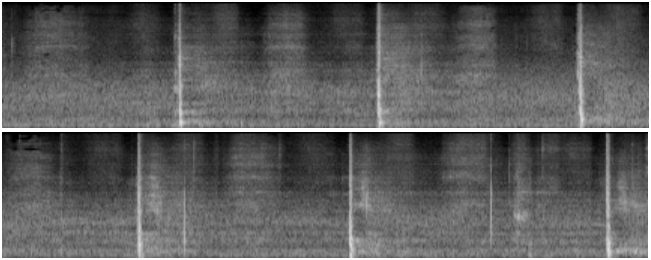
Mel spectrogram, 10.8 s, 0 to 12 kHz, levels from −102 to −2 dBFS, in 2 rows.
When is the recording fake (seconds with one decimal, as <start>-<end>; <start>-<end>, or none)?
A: 1.0-3.8; 5.7-10.8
